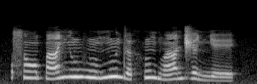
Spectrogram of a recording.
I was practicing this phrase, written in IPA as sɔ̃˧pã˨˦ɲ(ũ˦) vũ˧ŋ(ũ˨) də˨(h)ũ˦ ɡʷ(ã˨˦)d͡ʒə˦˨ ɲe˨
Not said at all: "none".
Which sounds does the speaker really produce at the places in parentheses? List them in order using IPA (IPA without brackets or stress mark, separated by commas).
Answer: ũ˦, ũ˦, h, ã˨˦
